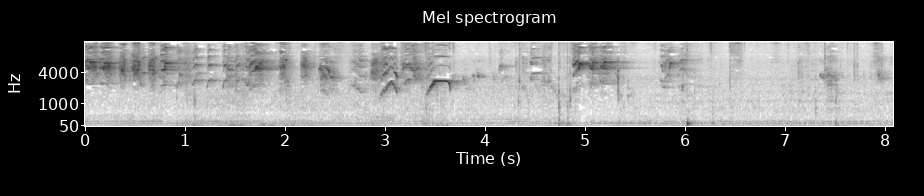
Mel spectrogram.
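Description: Aviary cockatiels and budgerigars squawking and chirping, many short calls overlapping in the first three and a half seconds, then only a few calls. A single sharp knock about six seconds in.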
